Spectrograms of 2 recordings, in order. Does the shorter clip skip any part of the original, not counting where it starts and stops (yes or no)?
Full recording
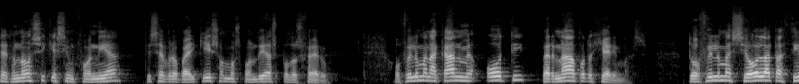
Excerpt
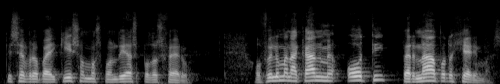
no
